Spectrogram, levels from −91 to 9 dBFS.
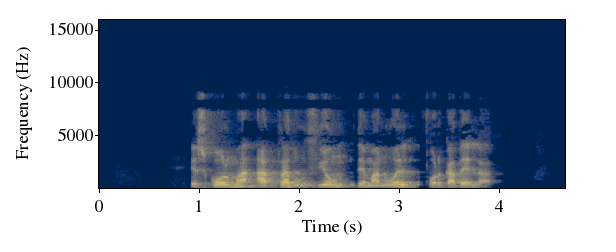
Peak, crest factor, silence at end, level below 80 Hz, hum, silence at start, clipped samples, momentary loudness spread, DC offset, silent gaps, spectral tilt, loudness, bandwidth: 0 dBFS; 20 dB; 0.75 s; -72 dBFS; none; 0.95 s; under 0.1%; 12 LU; under 0.1%; none; -5.5 dB/octave; -19 LUFS; 9.2 kHz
